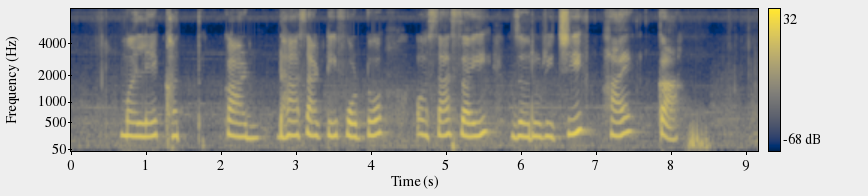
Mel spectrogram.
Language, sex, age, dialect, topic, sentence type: Marathi, female, 18-24, Varhadi, banking, question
